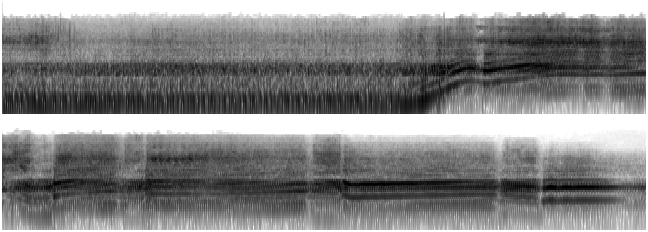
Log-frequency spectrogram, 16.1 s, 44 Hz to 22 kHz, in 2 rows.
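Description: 2002 Corvette Z06's 5.7-litre LS6 V8 through a BB PRT exhaust, with long-tube headers and high-flow cats. For about five seconds it gives a deep steady rumble. Then it accelerates hard, its pitch climbing and dropping back at each of several upshifts as the car pulls away, and the sound thins out near the end.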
